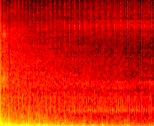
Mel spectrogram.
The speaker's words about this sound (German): Aber weißt du was? Digga, du kannst den Ventilator doch nicht ins Mikro stecken. Mach den wieder aus. Mach ihn wieder aus!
